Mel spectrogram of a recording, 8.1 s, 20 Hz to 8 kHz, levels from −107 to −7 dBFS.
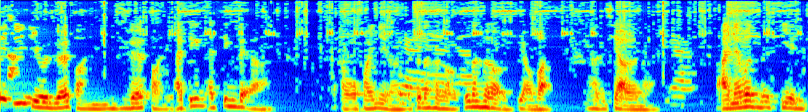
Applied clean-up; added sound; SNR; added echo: classical method spectral subtraction.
